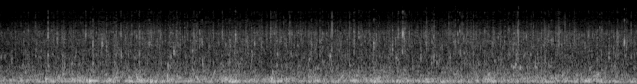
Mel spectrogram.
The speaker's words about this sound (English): Oh, yes, what was that? What was that? That was something boiling. I think it was water boiling. Definitely a liquid bubbling and boiling and bubbling and boiling.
